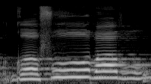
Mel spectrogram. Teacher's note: Maka ra dibunyikan dengan tebal. Jadi pangkal lidah kita naikkan. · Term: tafkhim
